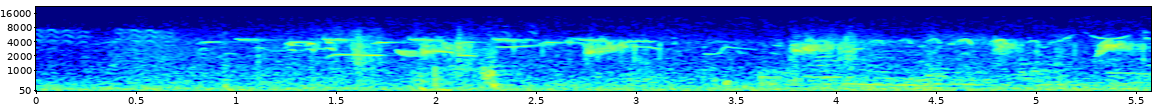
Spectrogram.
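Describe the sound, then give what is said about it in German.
Starlings chirp in a garden with a scatter of quick, high twittering calls. The calls stay faint against a steady hiss of background noise throughout. “Die Stare zwitschern.”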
